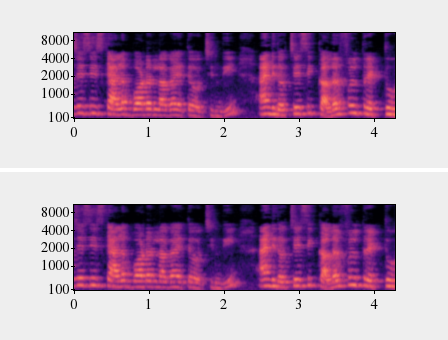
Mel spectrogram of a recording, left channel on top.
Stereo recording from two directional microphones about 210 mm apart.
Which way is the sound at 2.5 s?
50° left (ahead or behind).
